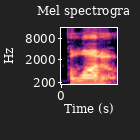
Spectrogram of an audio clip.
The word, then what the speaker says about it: Pilato: Pilato. All right. Like Pilates, right? Yeah, that's a good way. Okay. I say if you like to play the lottery, it's just lotto.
